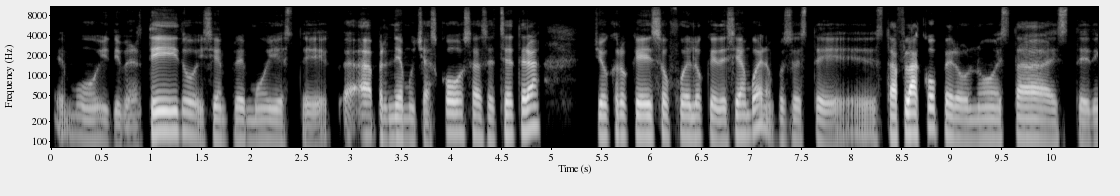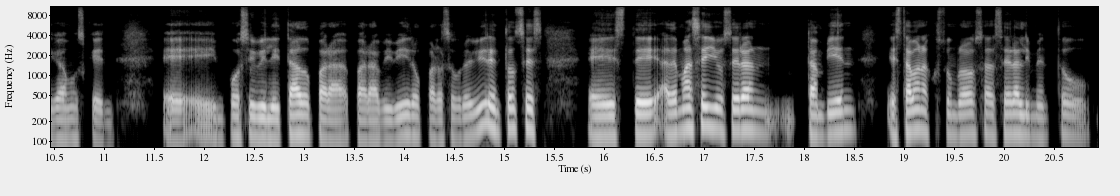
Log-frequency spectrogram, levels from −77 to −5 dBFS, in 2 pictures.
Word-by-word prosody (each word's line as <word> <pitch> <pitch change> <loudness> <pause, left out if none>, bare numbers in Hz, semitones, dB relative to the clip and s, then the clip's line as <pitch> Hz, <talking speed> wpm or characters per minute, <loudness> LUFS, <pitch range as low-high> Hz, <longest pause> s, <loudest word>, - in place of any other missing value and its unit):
muy 110 -3 -7
divertido, 135 +11 +2
y - - -6
siempre 110 -1 -4
muy, 105 0 -5
este, 90 -1 -7 0.3
aprendía 115 -2 +1
muchas 105 -3 -6
cosas, 135 -3 0
etcétera. 135 - +3 0.5
Yo 125 -1 0
creo 125 +2 -2
que 125 +1 +4
eso 125 +1 0
fue 125 -1 -1
lo 120 -1 -2
que 115 0 -1
decían: 125 +5 0
"Bueno, - - 0
pues, 105 -1 -9
este, 95 - -5
está - - +2
flaco 140 +4 +7
pero 115 -4 0
no 110 +1 -3
está, 110 -1 +1
este, 100 +1 -5
digamos 110 +1 -4
que, 100 -2 -5 0.6
eh, 100 -11 -2
imposibilitado 115 +2 +1
para 105 -2 0
para 105 0 -1
vivir, 110 +5 -1
o, 120 - -4
para 105 0 -4
sobrevivir". 120 - -1
Entonces, 160 -1 +1 0.5
este, 125 +2 +3
además 155 +5 +2
ellos 160 -4 +3
eran 150 -2 +3 0.3
también 135 +4 0 0.3
estaban 145 +5 +3
acostumbrados 130 -2 -3
a - - +1
hacer 130 +2 -1
alimento, 115 - -3
120 Hz, 140 wpm, -22 LUFS, 105-135 Hz, 0.6 s, flaco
